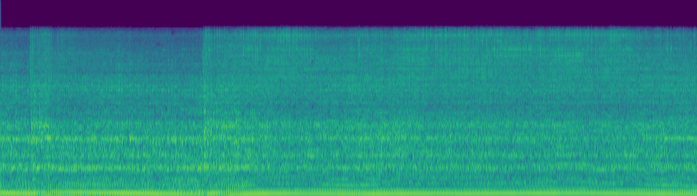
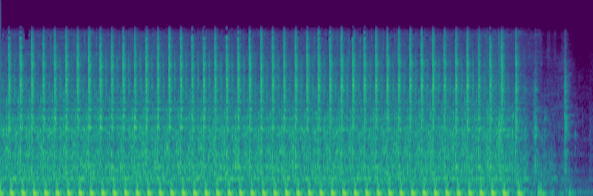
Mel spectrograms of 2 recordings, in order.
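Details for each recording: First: Columbia Parcar (Freightliner-badged) gas golf cart, revived after not turning over: low, steady putter at idle with an even beat and no knocks or misses; normal idle. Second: Columbia Parcar golf cart after fuel was primed to the carburetor: fast, even starter chugging about nine beats a second for five seconds that never catches; cranks without starting because the choke was off.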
